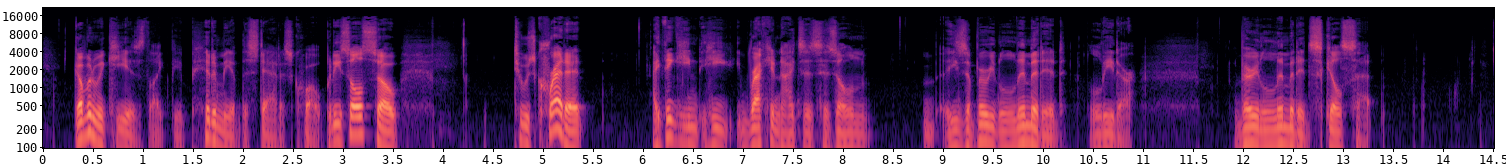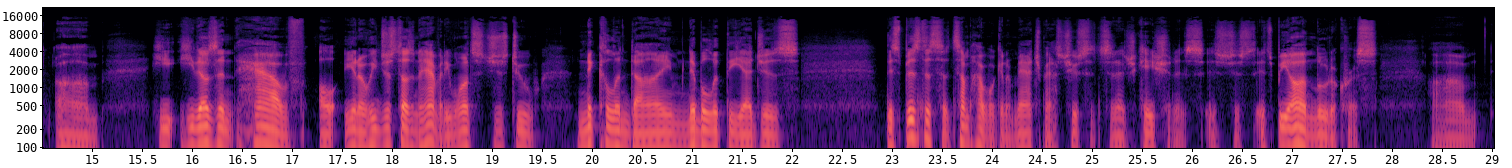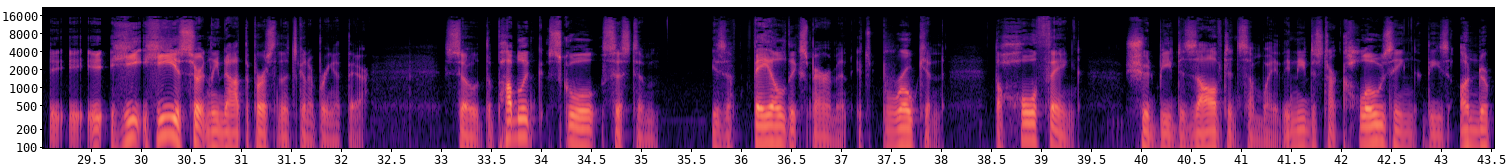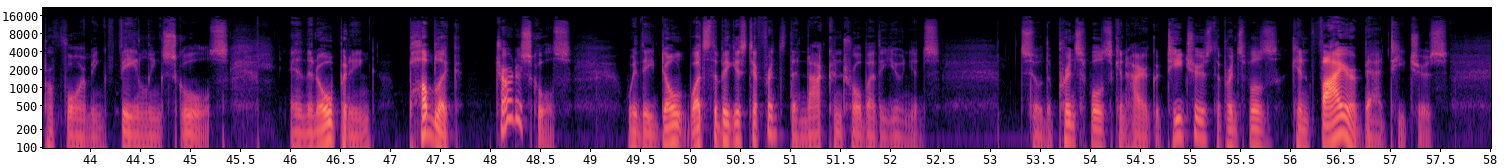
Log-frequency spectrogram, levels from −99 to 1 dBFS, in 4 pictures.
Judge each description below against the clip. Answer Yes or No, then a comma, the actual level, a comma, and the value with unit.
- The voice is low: Yes, very low, 95 Hz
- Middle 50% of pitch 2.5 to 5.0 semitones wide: No, wide, 5.4 semitones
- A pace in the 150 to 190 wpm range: Yes, average, 155 wpm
